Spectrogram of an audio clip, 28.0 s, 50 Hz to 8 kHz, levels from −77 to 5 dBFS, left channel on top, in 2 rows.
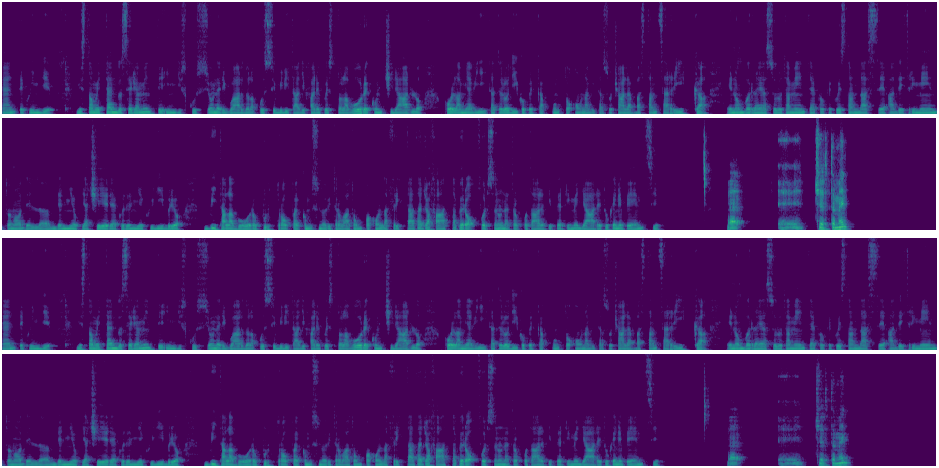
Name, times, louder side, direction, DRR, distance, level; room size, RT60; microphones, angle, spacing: voice 1, 0.0-23.9, left 1 dB, 10° left, 0.4 m, -37 dB
voice 2, 25.7-26.7, left 7 dB, 75° left, 0.4 m, -31 dB
10.0 x 5.0 x 2.2 m
head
